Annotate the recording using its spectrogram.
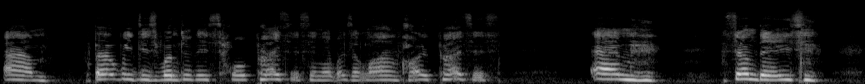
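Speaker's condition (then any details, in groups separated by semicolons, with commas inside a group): Cerebral palsy; gentle, calm, strong voice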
